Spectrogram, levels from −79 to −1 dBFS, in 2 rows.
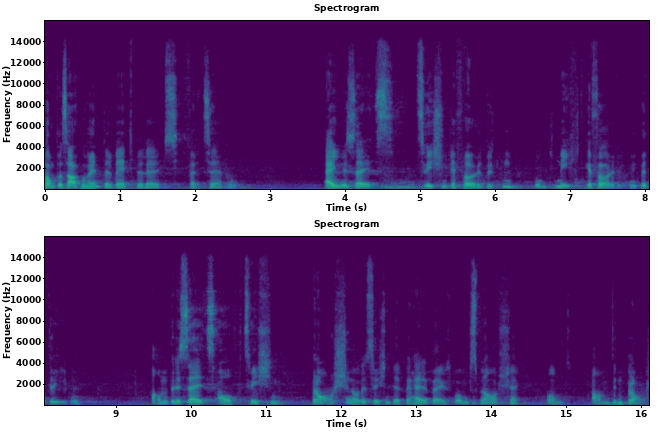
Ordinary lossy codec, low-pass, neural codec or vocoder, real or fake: none; 14.4 kHz; codec, 44.1 kHz, 3.4 kbps, Pupu-Codec; fake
